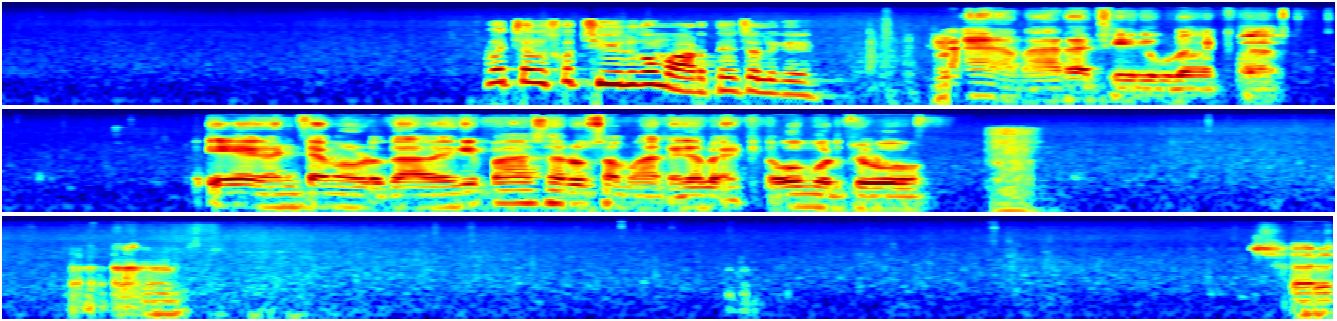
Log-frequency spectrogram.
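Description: Sea waves lap softly against a small boat.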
